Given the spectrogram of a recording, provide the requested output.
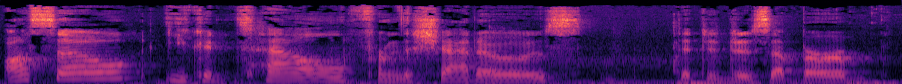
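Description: Slow-talking woman with a lively voice. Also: lowish voice, faint music behind, poor audio. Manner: playful, quick to laugh, drawn-out remarks. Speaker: podcast co-host. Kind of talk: casual chat recapping a cartoon episode.

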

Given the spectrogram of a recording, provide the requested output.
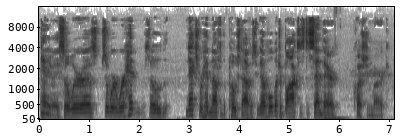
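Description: A man co-hosting a podcast, recapping an episode in casual chat with dry, deadpan jokes. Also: medium pitch, fairly quick. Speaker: podcast co-host.

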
